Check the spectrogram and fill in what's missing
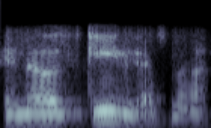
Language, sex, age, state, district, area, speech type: Kashmiri, male, 18-30, Jammu and Kashmir, Ganderbal, rural, conversation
